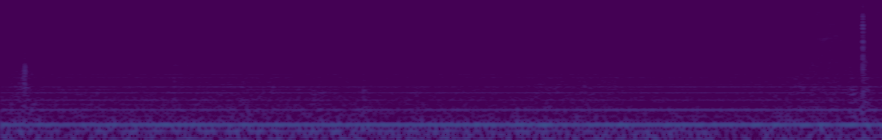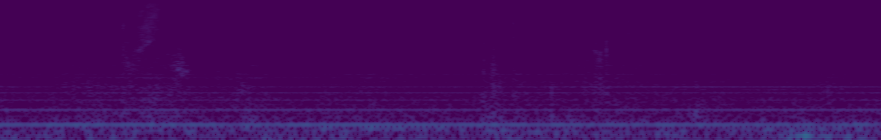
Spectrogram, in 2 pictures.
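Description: Bare feet shuffle softly on a floor.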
